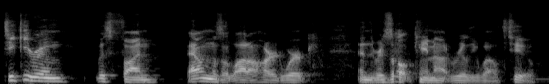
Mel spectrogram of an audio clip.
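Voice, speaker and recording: A man's voice: on the low side, normal speed. A man chatting informally as a cast member on a group video call. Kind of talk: casual chat.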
